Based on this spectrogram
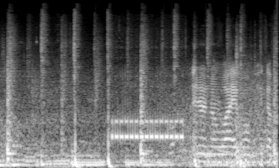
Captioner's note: line ringing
